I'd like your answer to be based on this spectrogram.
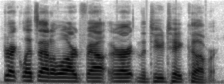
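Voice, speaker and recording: A man reads the stage directions with a bright, slightly high voice. He stays plain, with a few mouth sound effects thrown in. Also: steady tone, fairly quick, a little hiss or hum. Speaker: narrator reading stage directions. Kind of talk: table read narration.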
